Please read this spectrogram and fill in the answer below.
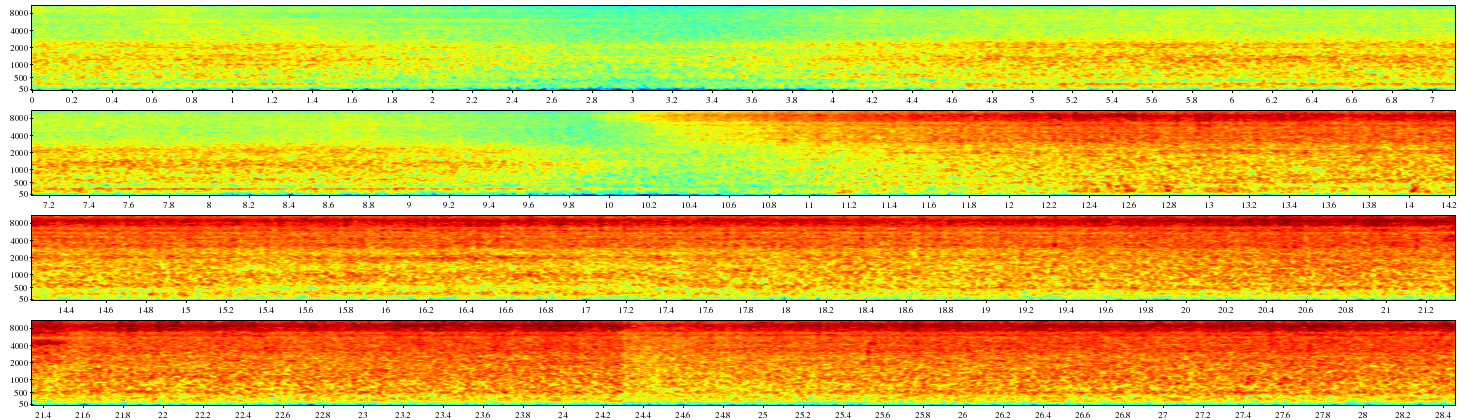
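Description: Steady low hum under a rushing noise. About ten seconds in, a louder, even rushing of water takes over and holds steady, typical of water pouring through a lock's sluices.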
